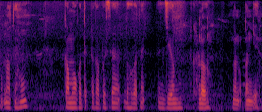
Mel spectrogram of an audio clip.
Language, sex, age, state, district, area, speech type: Santali, male, 18-30, Jharkhand, East Singhbhum, rural, spontaneous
